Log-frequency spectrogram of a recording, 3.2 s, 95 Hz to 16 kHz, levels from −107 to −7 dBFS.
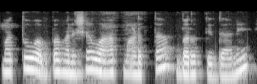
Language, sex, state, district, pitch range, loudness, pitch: Kannada, female, Karnataka, Bangalore, 175-230 Hz, -17 LUFS, 195 Hz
